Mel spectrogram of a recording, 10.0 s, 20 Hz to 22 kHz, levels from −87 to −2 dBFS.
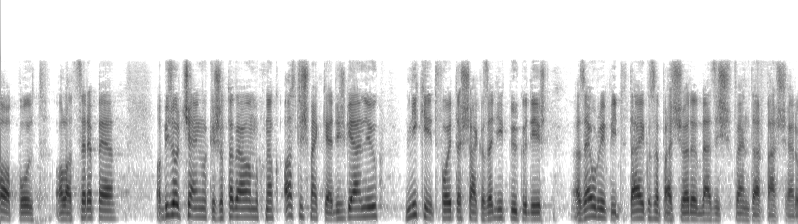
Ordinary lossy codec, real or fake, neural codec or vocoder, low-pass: none; fake; codec, 24 kHz, 0.9 kbps, WavTokenizer, medium speech release version 1; 7.2 kHz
